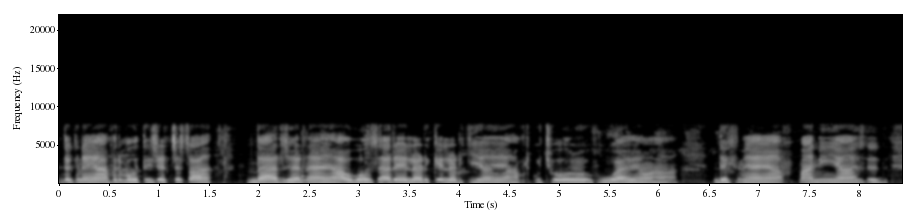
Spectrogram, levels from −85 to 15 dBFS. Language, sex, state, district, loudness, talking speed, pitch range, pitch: Hindi, female, Chhattisgarh, Sarguja, -21 LUFS, 185 wpm, 255-265 Hz, 260 Hz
